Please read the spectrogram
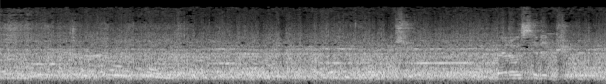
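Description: Talking over a steady background noise.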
